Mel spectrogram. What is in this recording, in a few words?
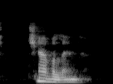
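javelin British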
